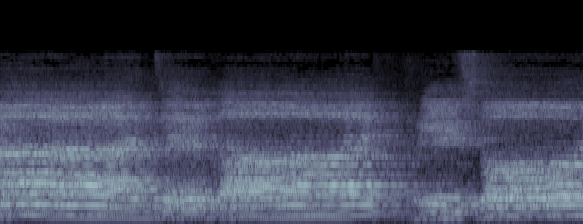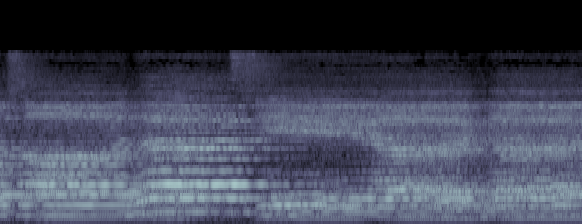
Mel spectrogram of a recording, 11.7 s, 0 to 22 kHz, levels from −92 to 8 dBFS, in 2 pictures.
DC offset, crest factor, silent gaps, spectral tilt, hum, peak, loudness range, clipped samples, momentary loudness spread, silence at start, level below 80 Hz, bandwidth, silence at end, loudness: under 0.1%; 16 dB; none; -4.5 dB/octave; none; -12 dBFS; 4 LU; under 0.1%; 9 LU; 0 s; -72 dBFS; 8.4 kHz; 0 s; -28 LUFS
